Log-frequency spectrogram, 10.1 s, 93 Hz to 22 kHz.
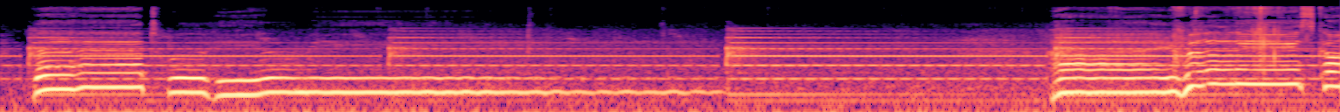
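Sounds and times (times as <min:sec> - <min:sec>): metal singing bowl ringing: 0:00.0 - 0:10.0.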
